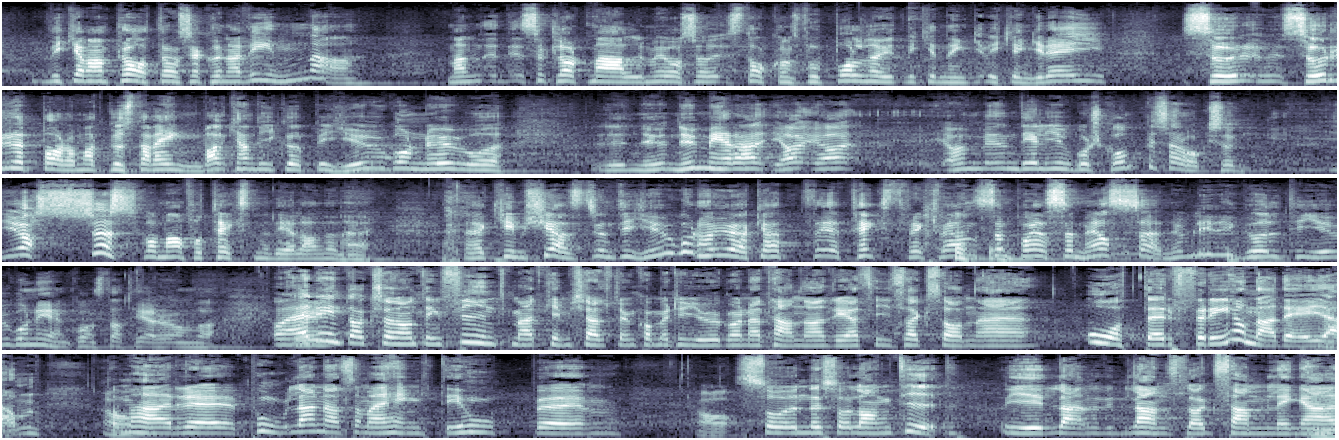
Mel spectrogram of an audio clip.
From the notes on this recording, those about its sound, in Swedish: Återigen dags för livepodd med publik.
